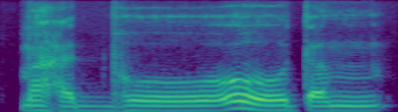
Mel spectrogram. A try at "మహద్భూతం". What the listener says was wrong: మా అనుదాత్తం చెబుతున్నారుగా.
